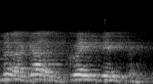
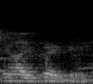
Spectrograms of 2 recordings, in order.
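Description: First: "great victory" spoken firmly and loud; declared victory. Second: "I got a great victory" dropped soft; quiet echo. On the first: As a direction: announce it proudly. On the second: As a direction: let the echo fall away quietly. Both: Real, not acted. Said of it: "repeated line".

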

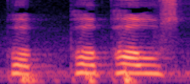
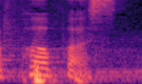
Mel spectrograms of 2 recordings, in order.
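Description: First: Purpose said as "pur-POZE", long OH; mispronounced purpose. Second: Purpose as "PUR-pus", short schwa ending; correct purpose. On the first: Teacher mimicking students' common mistake, purpose wrongly as "pur-pose". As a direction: drag out the second syllable of purpose like "pose". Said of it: "các em hay đọc sai này". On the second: Teacher correcting the students, purpose said as PUR-pus. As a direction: stress the first syllable of purpose, reduce the second. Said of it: "Chúng ta sẽ đọc là". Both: Shown as a demonstration.

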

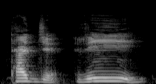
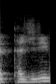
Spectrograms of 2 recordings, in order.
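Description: First: تجری slowly, bounced j, long-held ī; qalqalah and madd. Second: تجری said quickly, ī not held; short vowel. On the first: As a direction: bounce the j in تجری, then stretch the ī. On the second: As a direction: run through تجری without bounce or stretch. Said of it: "اینجا تجری نمیگیم". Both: Shown as a demonstration.

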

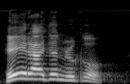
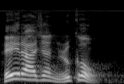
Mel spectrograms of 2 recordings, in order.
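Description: First: Louder, higher plea to the king; tormented souls beg the passing king to stop, a louder plea; pleading call. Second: Said in the usual way. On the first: Retold or imitated. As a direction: call up from below, begging him to stop. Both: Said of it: "नीचे से त्राही त्राही की आवाजें".

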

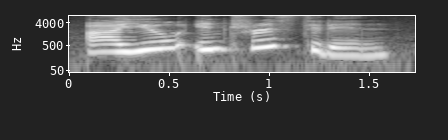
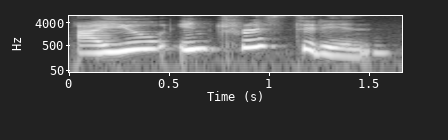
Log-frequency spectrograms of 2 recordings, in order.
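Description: No difference in how they are said.

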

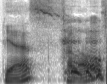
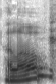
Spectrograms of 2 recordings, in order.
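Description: First: Lightly voiced gnome, hello rising. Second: Lightly questioning, rising hello; mock-tentative greeting, rising at the end; hesitant hiker. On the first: Gnome answering the hiker, lightly acted puzzled voice. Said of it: "And the gnome said". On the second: Hiker unsure of what he sees, hesitant greeting. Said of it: "he's like".

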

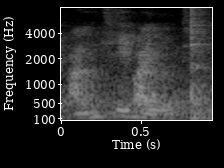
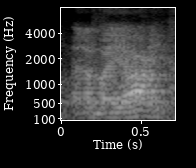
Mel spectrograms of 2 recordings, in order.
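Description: First: "안티바이오틱" with hard, clear t's; every syllable of "안티바이오틱" sounded; rote full pronunciation. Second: "antibiotic" as "ena-bai-ari"; natural American reduced "antibiotic"; listening-test reduction. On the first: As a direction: Korean textbook-style "안티바이오틱". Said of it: "이렇게 외우면". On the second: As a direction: soften away the t's in "antibiotic". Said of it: "듣기에서 antibiotic 하고 나왔을 때". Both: Shown as a demonstration.

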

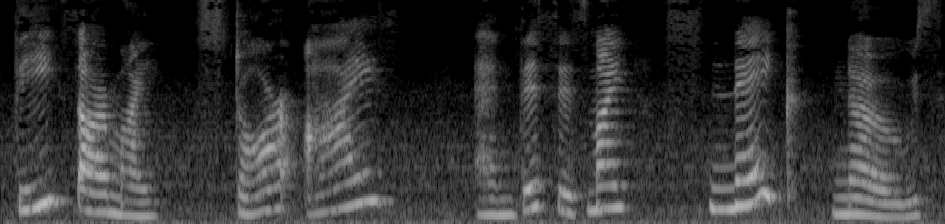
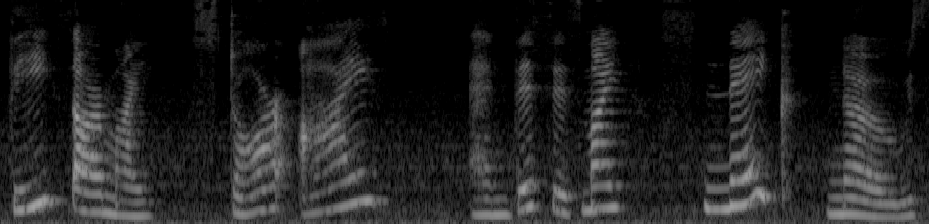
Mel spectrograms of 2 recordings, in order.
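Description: First: Said in the usual way. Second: Put-on much softer, children leading; quieter. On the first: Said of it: "I say". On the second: Shown as a demonstration. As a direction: hush the voice down. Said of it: "let's say it together".

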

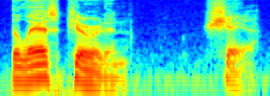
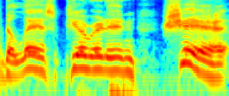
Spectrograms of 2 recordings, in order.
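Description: First: Low-key run-through of a stage intro; understated announcer at rehearsal; rehearsed introduction. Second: Raised-pitch announcer's build to the name; showy introduction, voice lifted; live stage introduction. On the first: Rehearsing the introduction, hitting his mark. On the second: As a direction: announce the star to a full house. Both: Retold or imitated.

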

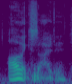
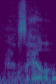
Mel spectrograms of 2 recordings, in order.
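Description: First: Said in the usual way. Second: Hushed excited whisper; whispered joy; whispered excitement. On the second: Real, not acted. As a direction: whisper it in awe.

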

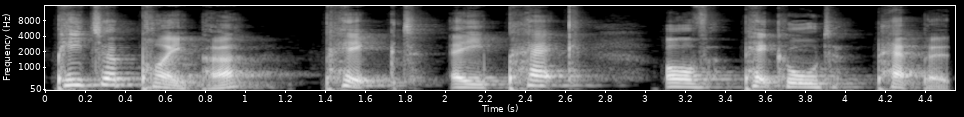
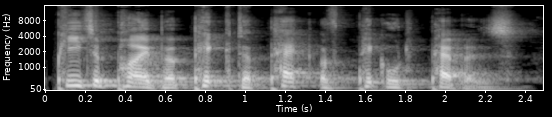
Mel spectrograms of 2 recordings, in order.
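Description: First: Slow, aspirated "Peter Piper" with puffed p's; slow p drill. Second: Said in the usual way. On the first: Shown as a demonstration. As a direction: pop every p slowly.

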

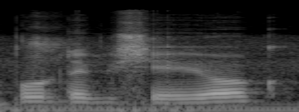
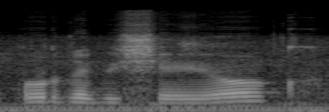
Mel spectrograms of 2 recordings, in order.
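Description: Both takes have the same delivery.

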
